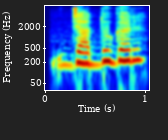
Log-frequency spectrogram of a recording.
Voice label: "jaadoogar", Punjabi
